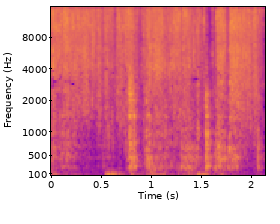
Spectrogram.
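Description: Loud, dense crackling and rattling handling noise right at the microphone. It starts abruptly and carries many small knocks.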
